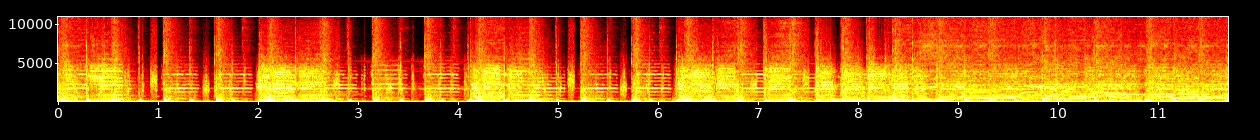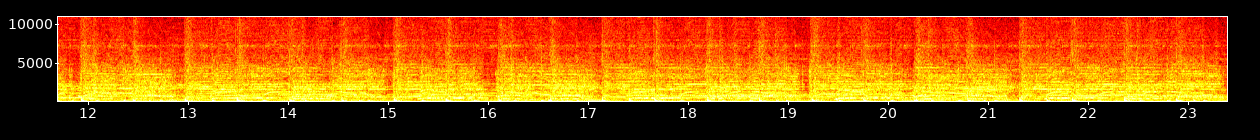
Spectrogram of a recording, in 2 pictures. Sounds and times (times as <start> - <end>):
Music: 0.0 - 23.3.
